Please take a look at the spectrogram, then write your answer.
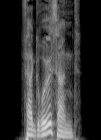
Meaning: present participle of vergrößern
- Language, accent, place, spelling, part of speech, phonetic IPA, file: German, Germany, Berlin, vergrößernd, verb, [fɛɐ̯ˈɡʁøːsɐnt], De-vergrößernd.ogg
